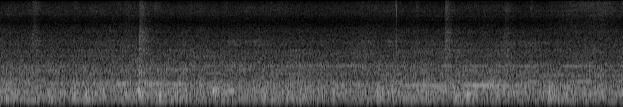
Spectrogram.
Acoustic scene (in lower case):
subway train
